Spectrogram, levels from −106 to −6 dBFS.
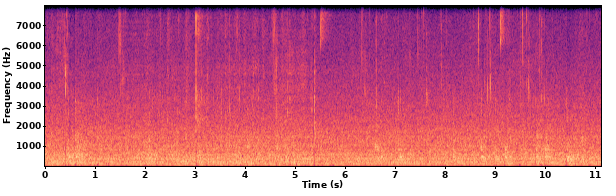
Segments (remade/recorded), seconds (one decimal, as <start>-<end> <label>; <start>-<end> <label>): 0.0-1.5 recorded; 1.5-2.0 remade; 2.0-11.1 recorded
